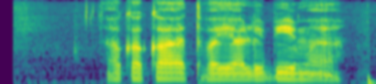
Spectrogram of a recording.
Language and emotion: Russian, neutral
